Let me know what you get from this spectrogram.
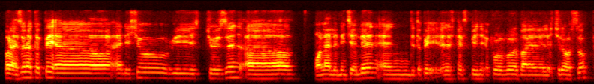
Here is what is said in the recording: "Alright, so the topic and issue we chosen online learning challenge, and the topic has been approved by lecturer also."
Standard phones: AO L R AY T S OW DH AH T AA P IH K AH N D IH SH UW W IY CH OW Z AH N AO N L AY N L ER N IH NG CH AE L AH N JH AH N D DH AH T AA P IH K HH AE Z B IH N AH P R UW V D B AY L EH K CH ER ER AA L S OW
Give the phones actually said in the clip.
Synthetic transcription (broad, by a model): AO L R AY T S OW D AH T AA P IH K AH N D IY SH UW W IY CH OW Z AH N AO N L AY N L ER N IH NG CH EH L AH N AH N D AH T AA P IH K HH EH S B IH N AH P R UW V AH B AY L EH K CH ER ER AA S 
